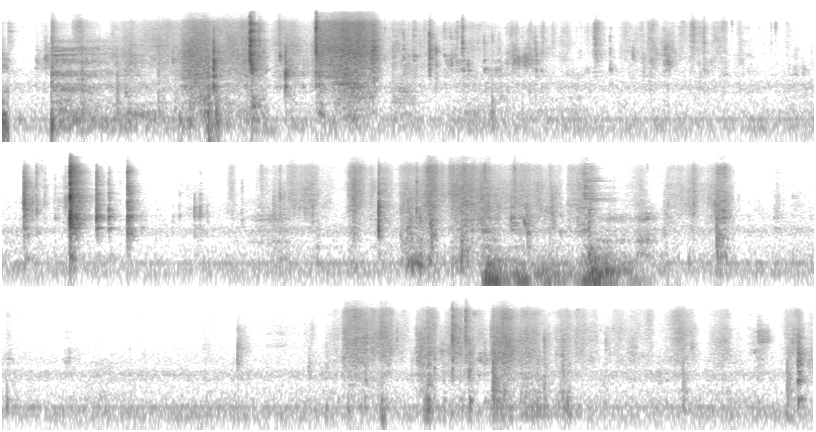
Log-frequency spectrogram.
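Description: Handling noise from hands working on the burner wiring and moving the camera: scattered rustling and crinkling with sharp clicks, one loud click about nine seconds in, and a low rumble a few seconds later. It goes nearly quiet for a few seconds after that.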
